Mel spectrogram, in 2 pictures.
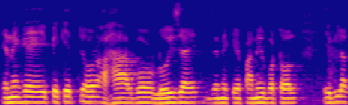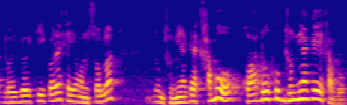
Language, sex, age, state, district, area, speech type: Assamese, male, 30-45, Assam, Goalpara, urban, spontaneous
